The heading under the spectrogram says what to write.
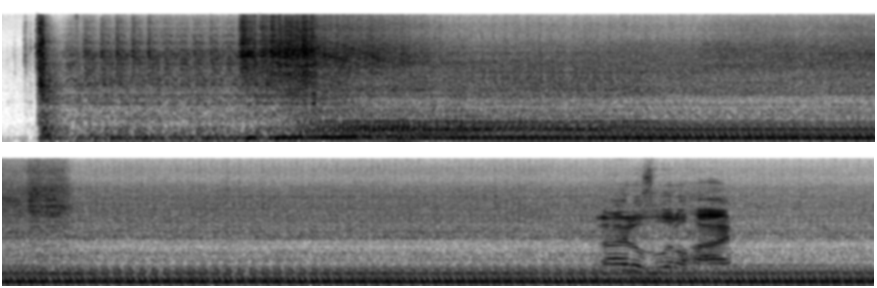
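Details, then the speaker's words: VW Beetle with a swapped Subaru engine on MegaSquirt with a blow-off valve, first start while cold: it fires and catches, then settles into a steady, slightly fast idle with a deep, even exhaust note. It won't rev well until warm; high cold idle. "and it doesn't like to rev either until it's warmed up but lets you start again"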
